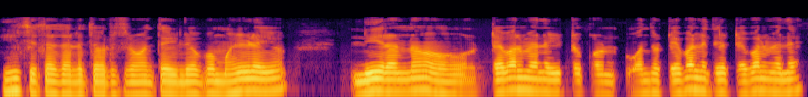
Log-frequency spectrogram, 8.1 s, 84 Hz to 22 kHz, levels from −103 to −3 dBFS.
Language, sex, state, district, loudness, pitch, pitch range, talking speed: Kannada, male, Karnataka, Koppal, -17 LUFS, 110 Hz, 105-120 Hz, 120 wpm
